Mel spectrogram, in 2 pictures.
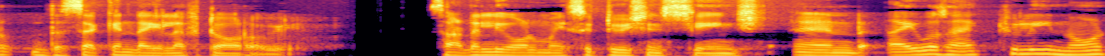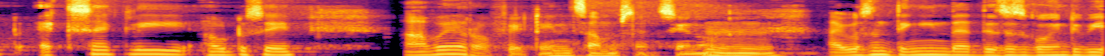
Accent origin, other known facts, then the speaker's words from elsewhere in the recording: Dubai, United Arab Emirates; moved away; I was born and brought up in Dubai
